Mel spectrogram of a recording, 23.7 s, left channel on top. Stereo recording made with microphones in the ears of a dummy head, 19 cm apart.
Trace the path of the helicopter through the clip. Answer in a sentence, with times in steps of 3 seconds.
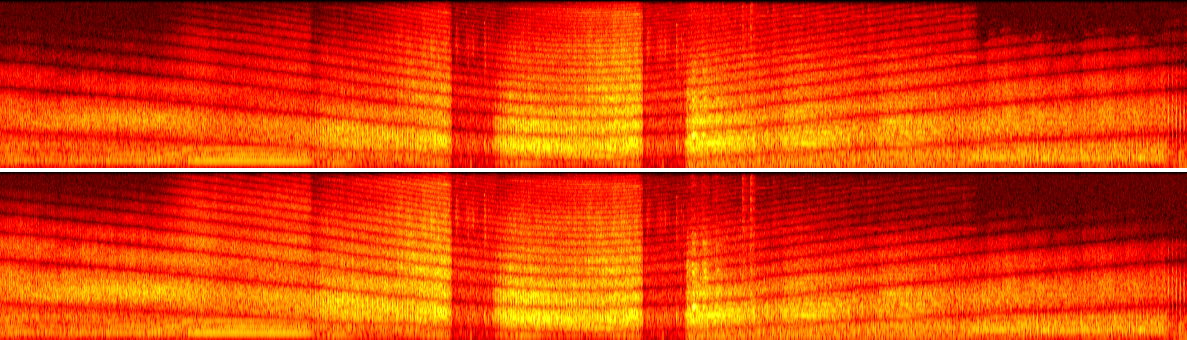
You can hear the helicopter on the right from 0 s, in the centre from 9 s and on the left from 12 s.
